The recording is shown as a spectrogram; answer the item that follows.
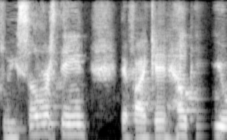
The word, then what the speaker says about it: Lee Silverstein: bit more to it okay my name is pronounced lee silverstein if i can help you with your career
